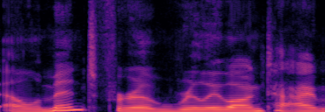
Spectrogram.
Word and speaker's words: LMNT: It's pronounced Element. For a really long time, we were pronouncing it LMNT, and we felt real silly when we learned that it's Element.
